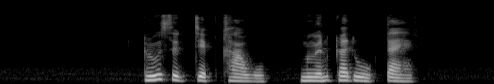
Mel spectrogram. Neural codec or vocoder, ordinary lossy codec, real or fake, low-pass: autoencoder, 22.05 kHz, a latent of 192 numbers a frame, VITS, trained on one speaker; none; fake; none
